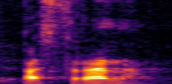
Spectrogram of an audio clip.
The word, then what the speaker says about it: Pastrana: la alquería de bastr ya sabéis la B los árabes no tienen la p pero pronuncian pastrana pues es pastrana y albalate almacis y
